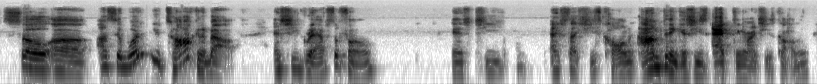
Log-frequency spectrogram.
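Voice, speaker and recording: Animated middle-aged man retelling a painful story. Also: moderate pace, husky. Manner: animated, acts out quoted voices with big pitch jumps. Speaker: guest telling his story. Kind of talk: emotional personal storytelling.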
